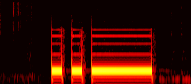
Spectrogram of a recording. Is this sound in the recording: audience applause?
no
